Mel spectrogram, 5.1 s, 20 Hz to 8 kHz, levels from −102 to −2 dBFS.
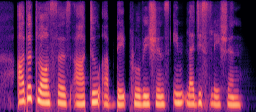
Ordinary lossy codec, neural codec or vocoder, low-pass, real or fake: none; codec, 16 kHz, 1 kbps, X-Codec, WavLM features, trained on Multilingual LibriSpeech; none; fake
